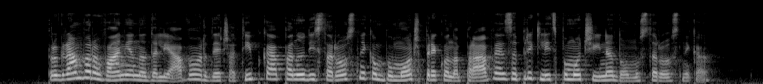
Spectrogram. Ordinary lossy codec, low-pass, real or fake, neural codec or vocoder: none; none; real; none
